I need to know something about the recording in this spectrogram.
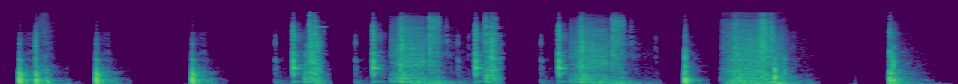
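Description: Wooden levers click into place, one after another.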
